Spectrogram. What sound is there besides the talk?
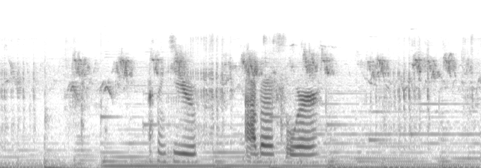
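small birds chirping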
